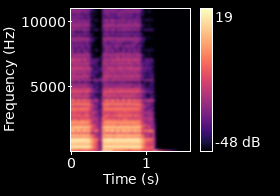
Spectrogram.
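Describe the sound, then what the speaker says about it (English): A car horn honks twice, a short blast and then a longer sustained one, loud, close and harmonic, followed by silence. "Hear that honking sound?"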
